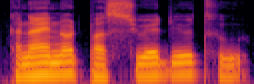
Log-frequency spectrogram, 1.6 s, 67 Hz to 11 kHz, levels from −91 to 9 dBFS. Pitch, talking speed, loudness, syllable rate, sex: 120 Hz, 225 wpm, -16 LUFS, 5.4 syllables/s, male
